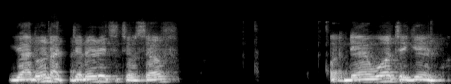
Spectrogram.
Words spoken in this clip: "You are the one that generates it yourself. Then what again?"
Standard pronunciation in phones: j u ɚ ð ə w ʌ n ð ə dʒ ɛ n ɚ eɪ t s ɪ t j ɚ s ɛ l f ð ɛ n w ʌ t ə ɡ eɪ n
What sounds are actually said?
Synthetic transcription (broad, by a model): j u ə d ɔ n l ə dʒ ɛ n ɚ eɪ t ɪ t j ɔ s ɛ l f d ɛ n w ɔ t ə ɡ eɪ n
